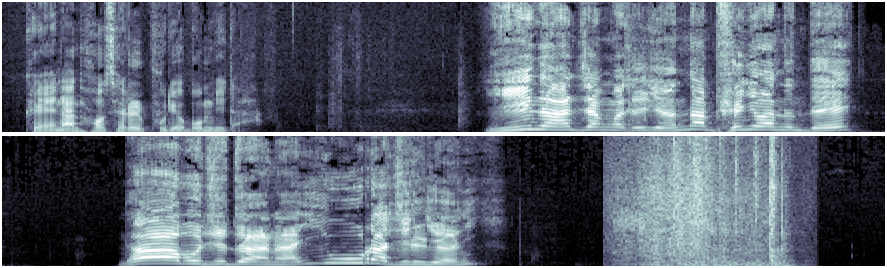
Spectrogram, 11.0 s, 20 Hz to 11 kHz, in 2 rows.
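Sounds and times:
speech: 0.2s - 1.7s, 3.0s - 5.4s, 6.2s - 8.6s
room door sliding open with a rasping scrape: 9.3s - 10.6s.

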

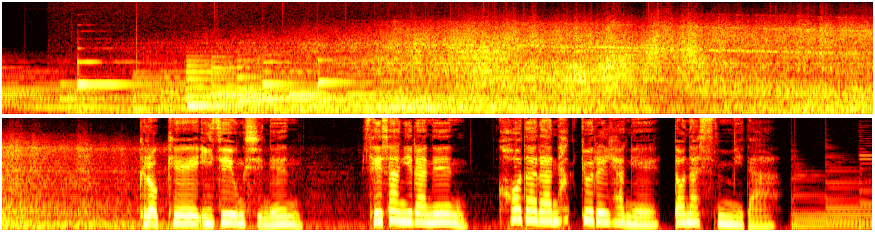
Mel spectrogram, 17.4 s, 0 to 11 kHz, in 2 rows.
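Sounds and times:
jet airplane engine spooling up and roaring at takeoff: 2.2s - 12.3s
speech: 10.1s - 11.8s, 12.4s - 16.7s.

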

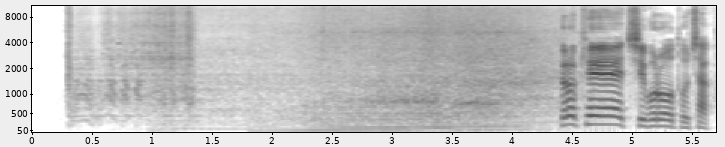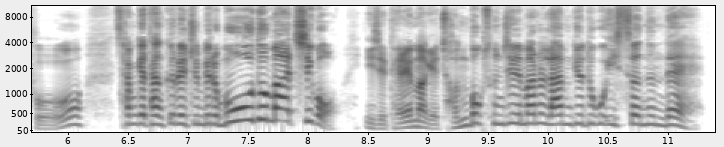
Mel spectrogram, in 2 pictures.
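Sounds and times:
car engine cranking, starting and driving off: 0.3s - 5.0s
speech: 4.4s - 11.3s.

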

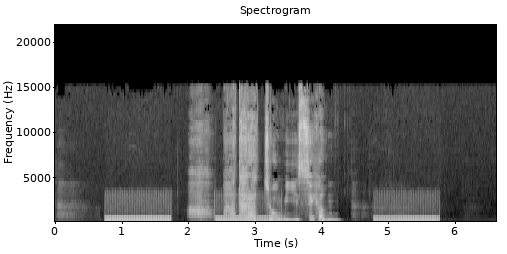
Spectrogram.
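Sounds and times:
telephone ringback tone: 0.7s - 1.8s, 2.4s - 3.4s, 4.8s - 5.8s
speech: 3.2s - 4.4s.

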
